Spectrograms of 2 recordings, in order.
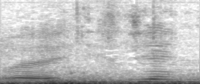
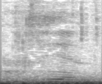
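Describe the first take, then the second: First: "hygiène" slurred as "izjène", tongue numb; "hygiène" mumbled with the g lost. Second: "hygiène" clipped to "zjène", numb; second "hygiène" cut short and slurred; numb tongue. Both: Real, not acted. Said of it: "J'arrive plus à dire hygiène".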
